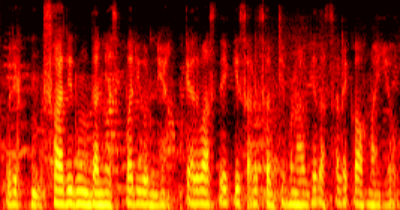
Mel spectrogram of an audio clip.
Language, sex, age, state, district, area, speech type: Dogri, female, 30-45, Jammu and Kashmir, Samba, urban, spontaneous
